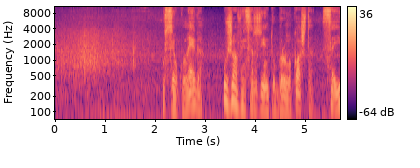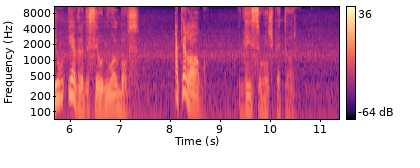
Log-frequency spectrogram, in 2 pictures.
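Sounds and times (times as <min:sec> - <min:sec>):
car engine idling: 0:00.0 - 0:11.3
speech: 0:02.2 - 0:07.4, 0:08.1 - 0:08.8, 0:09.4 - 0:10.6.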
